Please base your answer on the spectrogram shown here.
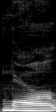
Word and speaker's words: Maher: This one is from Bill Maher rhymes with Jar uh his Real Time with Bill Maher segment uh or show on HBO.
